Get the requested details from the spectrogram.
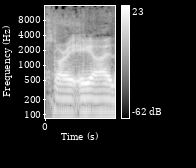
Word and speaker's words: Ai: Nothing could stand in their way, or so it seemed. Suddenly, the next city on the bus route at AI, the Cambridge pronunciation, I is the perhaps more authentic one.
